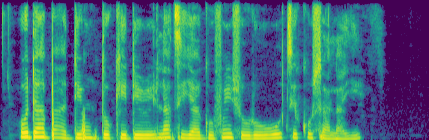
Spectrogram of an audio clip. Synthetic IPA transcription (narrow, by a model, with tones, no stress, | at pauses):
o˦da˦ba˦˨de˨˦ũ˦˨to˧ke˧de˧ɾe˧la˦ti˧ja˨ɡo˨fũ˨˦i˦˨ʃo˨ɾo˨o˧wo˦ti˦ko˦˨ʃa˨la˨je˨˦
